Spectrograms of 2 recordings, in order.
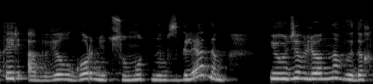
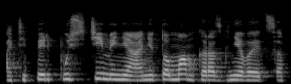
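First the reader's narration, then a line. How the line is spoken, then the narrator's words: Sharp scolding shout. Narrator (Russian): прикрикнула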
